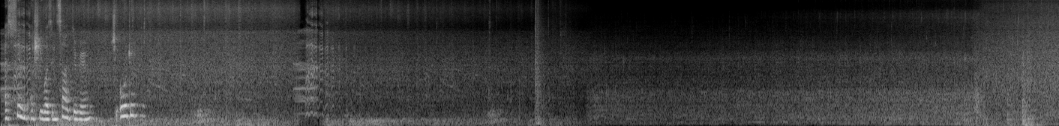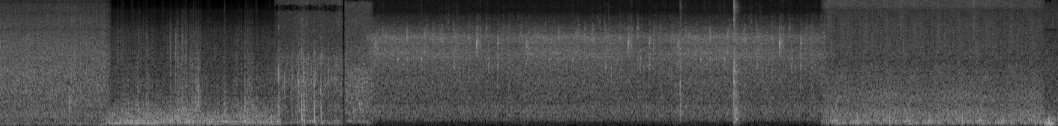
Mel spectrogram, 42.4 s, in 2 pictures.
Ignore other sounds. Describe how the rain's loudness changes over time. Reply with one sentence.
The loudness of the rain goes down, then up.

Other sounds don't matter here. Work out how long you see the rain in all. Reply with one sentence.
The rain can be heard for 42 seconds in total.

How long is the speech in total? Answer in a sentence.
The speech can be heard for 3 seconds in total.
